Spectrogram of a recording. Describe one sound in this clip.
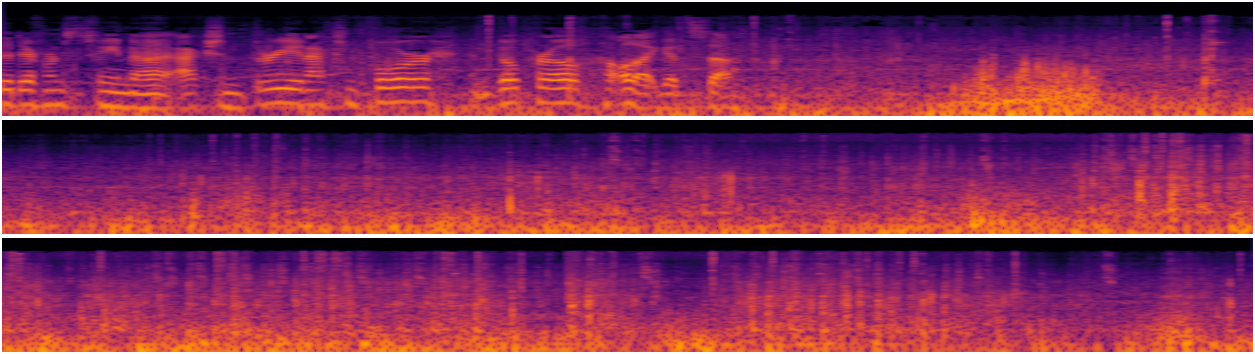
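Wind buffets and rumbles past a moving rider.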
